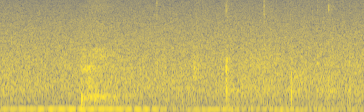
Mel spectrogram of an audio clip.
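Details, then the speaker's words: Leak-down test on a turbo engine that smoked at a track day; a faint, steady air hiss with light clicks as air escapes from a cylinder (cylinder four); the owner suspects fueling, blocked injectors or cooling. "this is cylinder two yeah i don't know if you can hear that but the air is coming out of there"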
